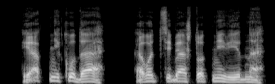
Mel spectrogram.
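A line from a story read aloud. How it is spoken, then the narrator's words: Knowing smug snort. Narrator (Russian): хмыкнул пройдоха, знающий все и обо всех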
